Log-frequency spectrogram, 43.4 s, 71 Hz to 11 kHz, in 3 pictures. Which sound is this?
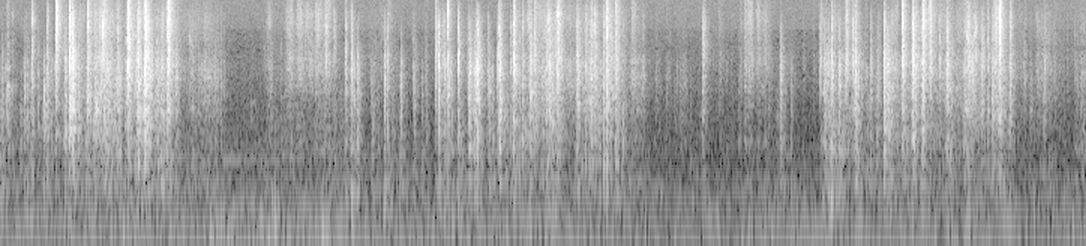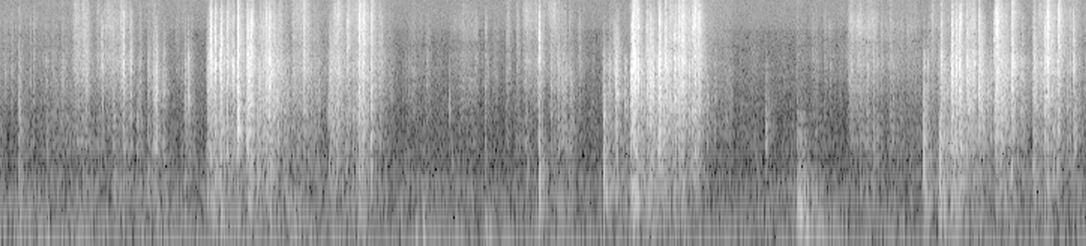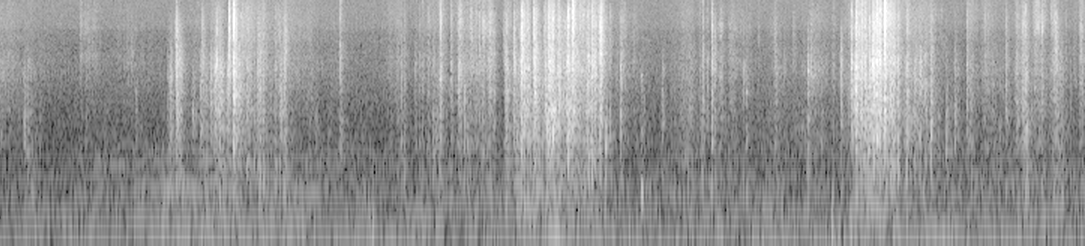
Turning pages of a newspaper.
{"fr":"Tourner les pages d'un journal 2","desc":"Manipulation d'un journal en papier.","tags":"journal page tourner papier"}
